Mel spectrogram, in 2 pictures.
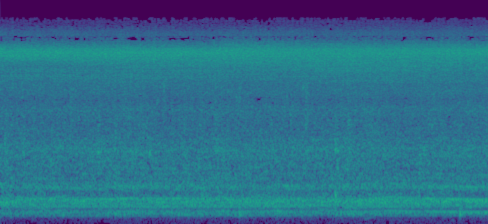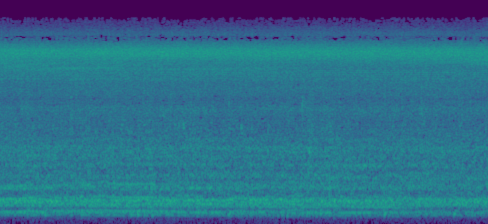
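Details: Steady drone of Japanese honey bees that kept fanning all through a hot day, a dense low buzzing hum with even, unbroken texture and a bright high-pitched hiss running throughout.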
